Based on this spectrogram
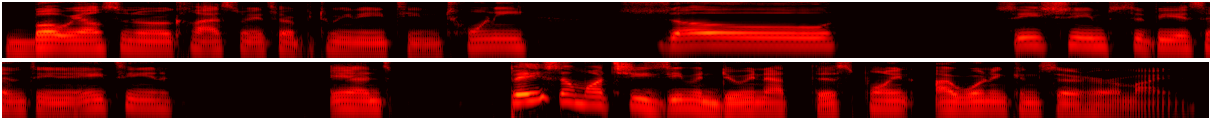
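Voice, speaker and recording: Male commentator, lowish smooth voice, hesitant and filler-heavy, dry close mic. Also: expressive, moderate pace, a little mellow, no room sound. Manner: rambling, hesitant, lots of fillers. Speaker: video commentator. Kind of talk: casual commentary on a cartoon series.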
